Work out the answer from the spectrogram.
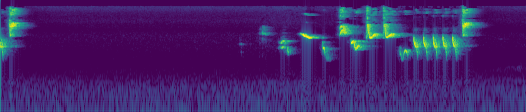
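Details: After a quiet opening, a common nightingale delivers a varied phrase of scattered high chirps and whistles that speeds into a short rattling trill of repeated notes.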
